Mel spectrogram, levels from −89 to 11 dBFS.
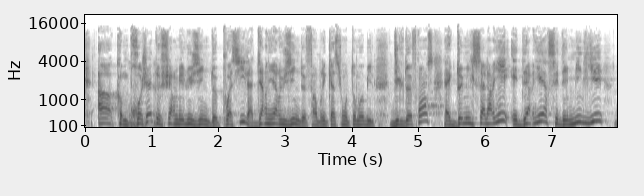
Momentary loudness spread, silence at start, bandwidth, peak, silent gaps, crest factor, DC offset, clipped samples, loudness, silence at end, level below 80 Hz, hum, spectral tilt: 3 LU; 0 s; 14.5 kHz; -12 dBFS; none; 14 dB; under 0.1%; under 0.1%; -26 LUFS; 0 s; -64 dBFS; none; -4 dB/octave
